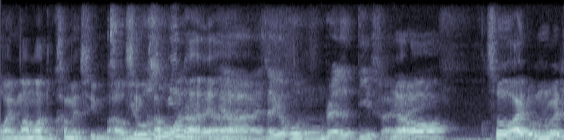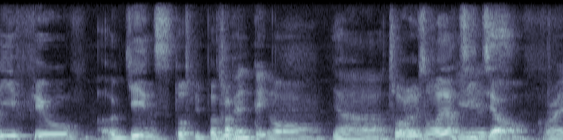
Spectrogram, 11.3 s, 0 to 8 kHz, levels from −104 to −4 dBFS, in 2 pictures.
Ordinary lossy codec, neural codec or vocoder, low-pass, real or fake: none; none; none; real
